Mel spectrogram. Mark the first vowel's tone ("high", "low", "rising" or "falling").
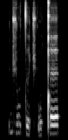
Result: high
